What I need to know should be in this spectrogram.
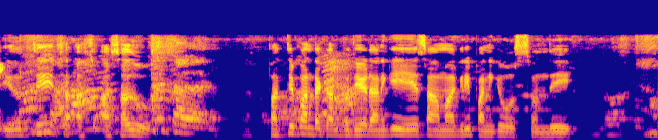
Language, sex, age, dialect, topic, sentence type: Telugu, female, 31-35, Telangana, agriculture, question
